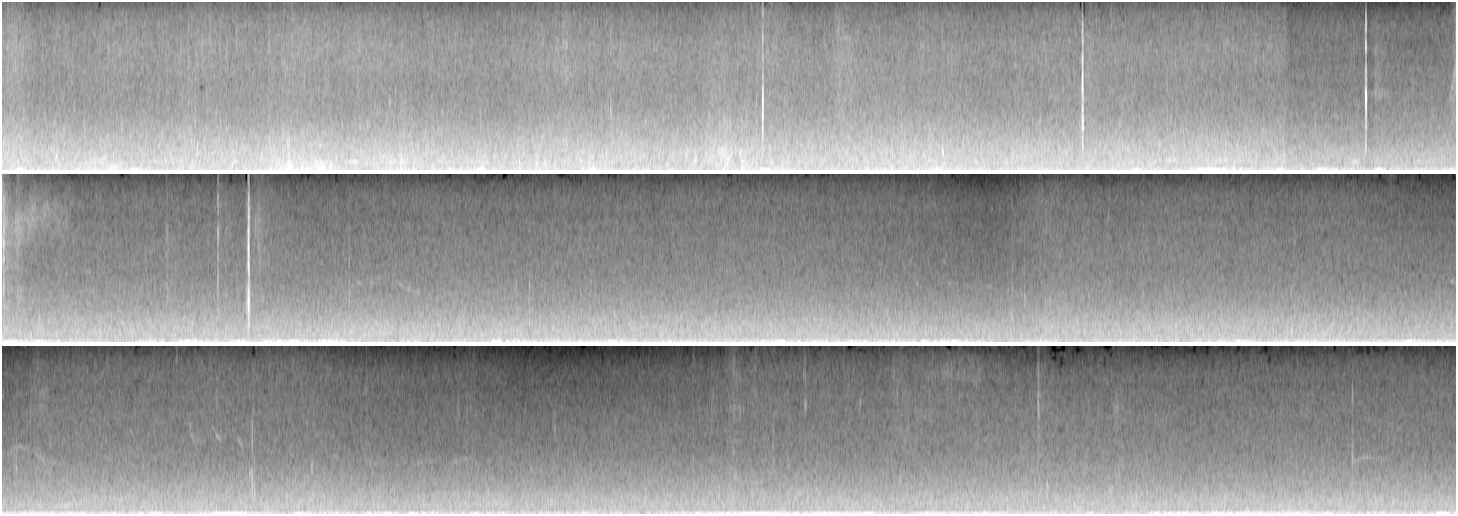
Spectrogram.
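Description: Steady rush of flowing river water, with wind buffeting the camera microphone as a wavering low rumble. A few light clicks come between about eight and thirteen seconds in.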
